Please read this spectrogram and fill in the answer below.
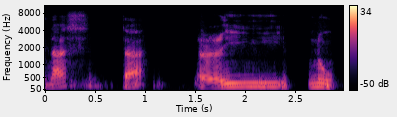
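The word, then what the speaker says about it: نستعين: যদি ওয়াকফ করি তাহলে হচ্ছে মদের হরফের বামে যদি আমরা ওয়াকফ করি তাহলে তিন আলিফ টান দেওয়া হবে, অর্থাৎ মদে আরজি হবে। তাহলে এবং ওটা হচ্ছে জজম হয়ে যাবে নুন ইয়া, তাহলে আমাদের উচ্চারণ হবে নাস্তাইন। জি।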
